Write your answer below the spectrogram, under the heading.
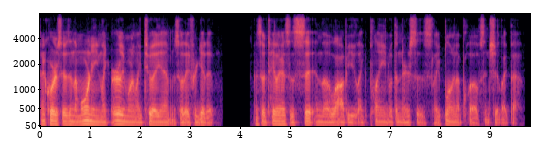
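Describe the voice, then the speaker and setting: Using fairly even intonation, a man with a very deep, low pitch talks at a fairly quick pace. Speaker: podcast co-host. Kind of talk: casual chat. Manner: many filler words.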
